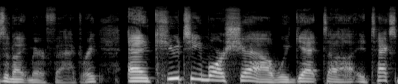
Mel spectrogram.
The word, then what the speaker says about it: Marshall: QT Marshal as he's pronounced it's it's spelled Marshall it's pronounced Marshal if that's his real like that's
